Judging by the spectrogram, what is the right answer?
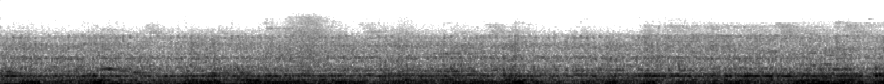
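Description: Steady low rumble and vibration of a bicycle rolling over brick paving, as picked up by a bike-mounted camera, with a faint steady hum running under it.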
